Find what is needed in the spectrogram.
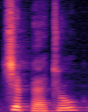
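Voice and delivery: plain reading voice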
